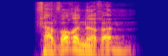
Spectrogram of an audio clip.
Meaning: strong dative masculine/neuter singular comparative degree of verworren
- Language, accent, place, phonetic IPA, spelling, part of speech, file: German, Germany, Berlin, [fɛɐ̯ˈvɔʁənəʁəm], verworrenerem, adjective, De-verworrenerem.ogg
